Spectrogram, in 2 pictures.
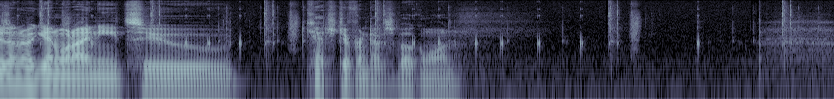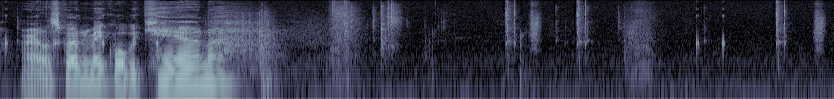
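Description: Short soft menu clicks sound as selections move.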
